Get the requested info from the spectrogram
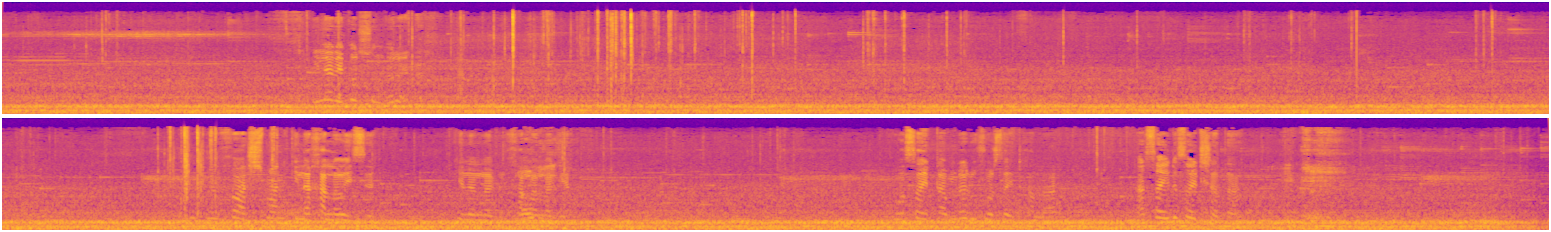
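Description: Steady road and engine drone inside a moving car's cabin, with faint voices heard now and then.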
